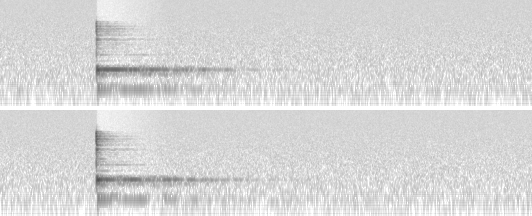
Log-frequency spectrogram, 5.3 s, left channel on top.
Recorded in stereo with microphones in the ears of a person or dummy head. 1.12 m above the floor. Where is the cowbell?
20° right (ahead or behind), 0.6 m.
